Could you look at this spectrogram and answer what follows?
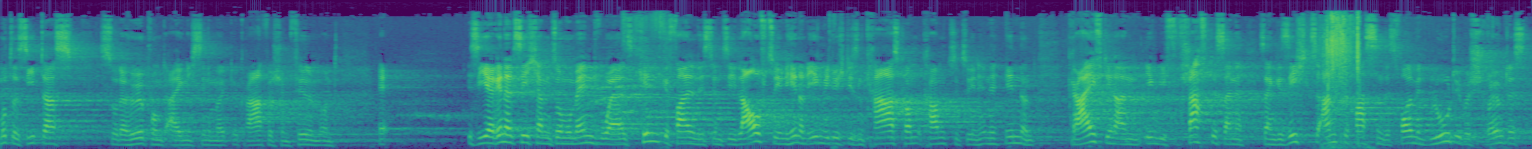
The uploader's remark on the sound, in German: Das war die Predigt während der Ostervigil, die vom Zentrum Johannes Paul II. In der Minoritenkirche in Wien.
